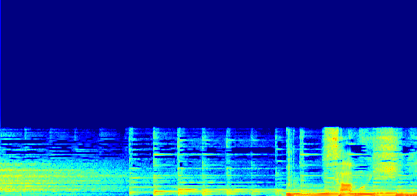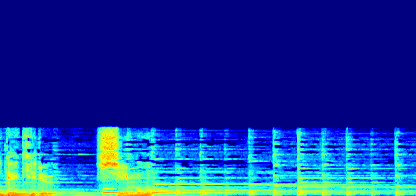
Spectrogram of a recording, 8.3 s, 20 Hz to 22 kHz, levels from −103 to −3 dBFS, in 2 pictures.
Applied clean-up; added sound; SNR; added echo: none; Guitar; 0 dB; none.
